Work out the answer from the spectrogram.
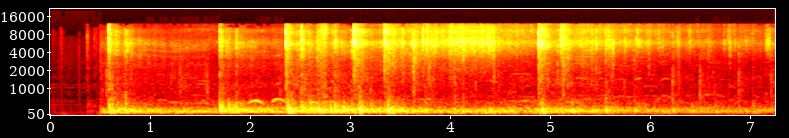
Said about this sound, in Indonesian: Suara tembakan terdengar di luar markas besar militer Sudan di ibu kota Khartoum Selasa, sementara demonstrasi untuk menggulingkan Presiden Omar al-Bashir memasuki hari ketiga berturut-turut.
